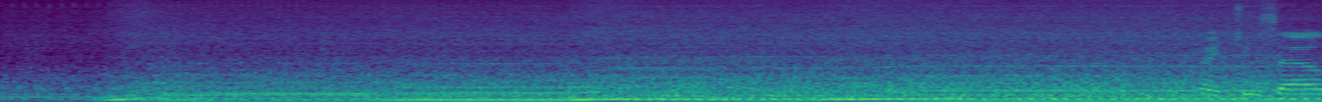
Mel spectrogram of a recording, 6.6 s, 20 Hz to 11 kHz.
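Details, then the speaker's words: Bobcat 542B skid steer with a Ford 1.5 L engine after throttle governor repair. At max governed speed it runs about 100 rpm over the 2800 rpm spec. Climbs quickly, then holds a steady drone without hunting. Normal governed top speed. "2000 yeah so we're 100 RPM over I don't think I'm going to worry about that too much"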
